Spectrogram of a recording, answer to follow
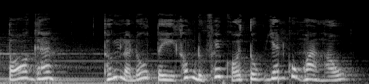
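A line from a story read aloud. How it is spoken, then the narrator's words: Sudden angry shout. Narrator (Vietnamese): Cẩm Tú lập tức biến sắc, quát lớn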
